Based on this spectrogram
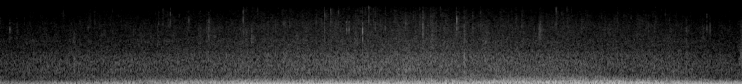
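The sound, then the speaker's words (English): Steady, heavy rain from a major storm front pours down with crackling drops and a deep low rumble beneath, swelling louder after the first couple of seconds and holding strong to the end, on the US East Coast on the evening of Monday, September 10th, 2001. No voices. “A major storm front swept across the East Coast on the evening of Monday, September 10th, 2001.”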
